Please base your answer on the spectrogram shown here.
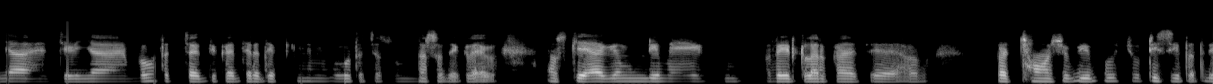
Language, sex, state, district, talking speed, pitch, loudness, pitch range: Hindi, male, Jharkhand, Sahebganj, 155 wpm, 140 Hz, -25 LUFS, 135-145 Hz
